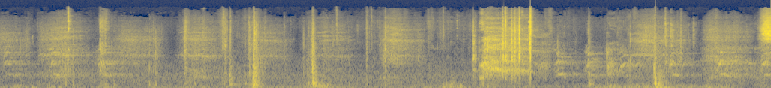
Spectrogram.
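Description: Van doors being shut and handled: several separate thumps and knocks, the sharpest about three and a half and nine seconds in, with a brief higher-pitched sound about six and a half seconds in.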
